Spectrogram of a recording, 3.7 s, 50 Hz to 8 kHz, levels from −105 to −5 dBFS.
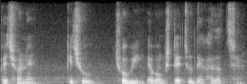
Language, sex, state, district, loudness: Bengali, male, Tripura, West Tripura, -21 LUFS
